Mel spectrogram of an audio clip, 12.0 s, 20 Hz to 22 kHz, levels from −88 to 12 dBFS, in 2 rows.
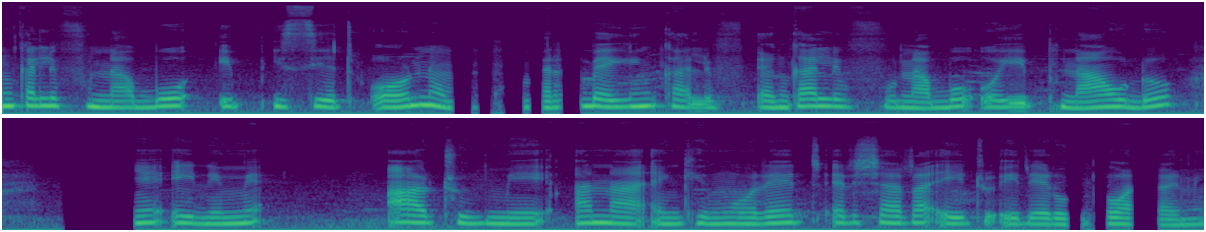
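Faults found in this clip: Digital broadcast dropout, three events. The receiver is losing frames or failing checksums, then muting with a 20 ms fade until valid frames resume. The hole lengths fit roughly 32 ms frames. At 2.24–2.92 s, about 0.42 s of sound drops out in short holes across 0.64 s, the longest 96 ms. At 6.30–6.69 s, about 0.35 s is lost. At 11.32–11.81 s, about 0.26 s drops out across 0.45 s, the longest hole 128 ms. The dropped audio is gone.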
